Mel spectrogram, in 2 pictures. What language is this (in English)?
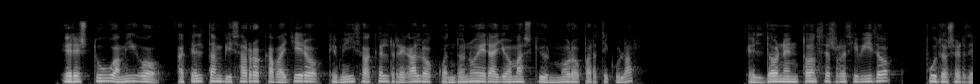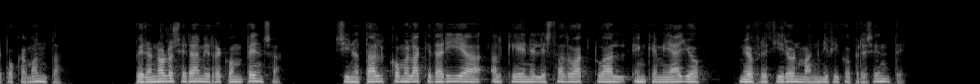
Spanish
